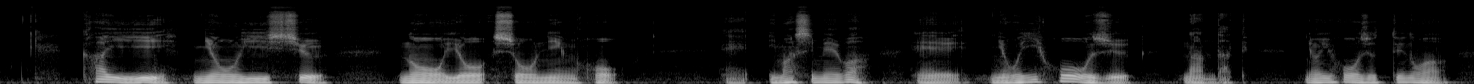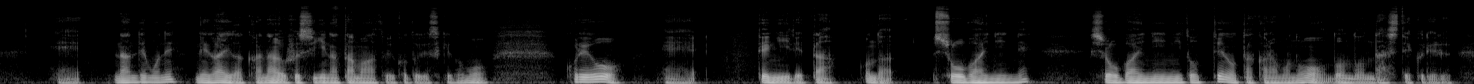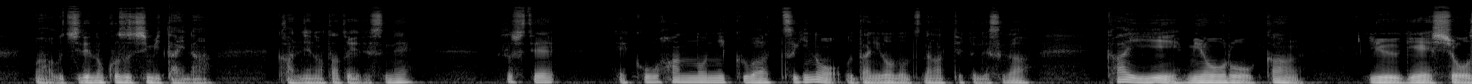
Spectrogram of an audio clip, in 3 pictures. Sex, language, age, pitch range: male, Japanese, 40-59, 75-95 Hz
